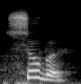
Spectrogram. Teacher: سین سیٹی کے ساتھ اور با ساکن پہ قلقلہ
